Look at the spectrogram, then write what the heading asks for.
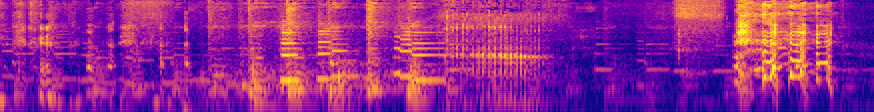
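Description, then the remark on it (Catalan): A person imitates snoring with their voice, producing rough, rasping, throaty snorts in irregular bursts, some growling and harsh, ending in a louder wheezy flourish. “Nen, ronca més.”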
